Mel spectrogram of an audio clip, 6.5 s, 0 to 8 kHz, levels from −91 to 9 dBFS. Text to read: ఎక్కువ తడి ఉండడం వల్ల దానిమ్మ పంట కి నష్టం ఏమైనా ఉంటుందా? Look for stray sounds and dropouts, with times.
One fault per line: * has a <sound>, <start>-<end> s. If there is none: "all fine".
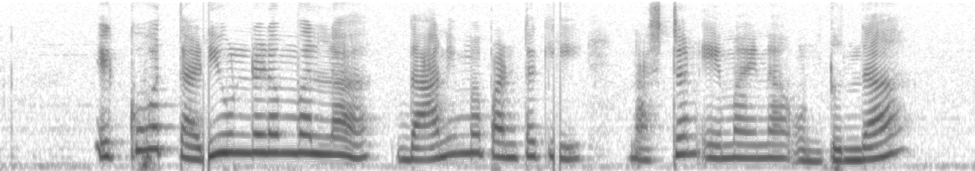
* has a dropout, 1.4-1.4 s
* has a dropout, 3.7-3.7 s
